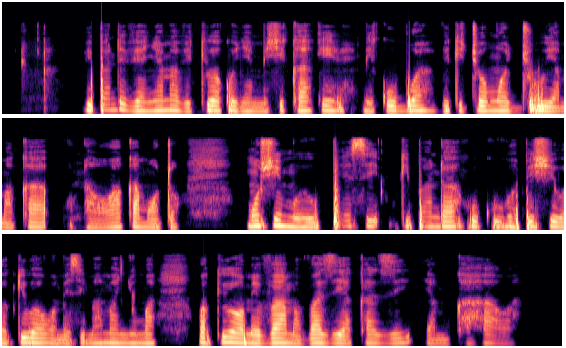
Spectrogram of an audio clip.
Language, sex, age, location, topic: Swahili, female, 25-35, Mombasa, agriculture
